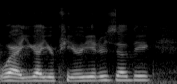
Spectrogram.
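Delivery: put-on tone of speaking in disgust. Retelling the mother's reaction to the first period: imitating mom speaking in disgust. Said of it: "she just looks at me in disgust".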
